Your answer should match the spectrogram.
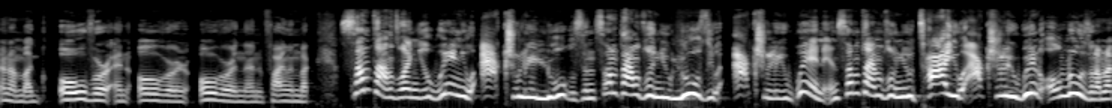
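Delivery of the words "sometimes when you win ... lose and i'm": very high, loud put-on voice. Retelling a line said over and over, in a Rosie Perez voice. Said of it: "oh, there she is. That's Rosie Perez".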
